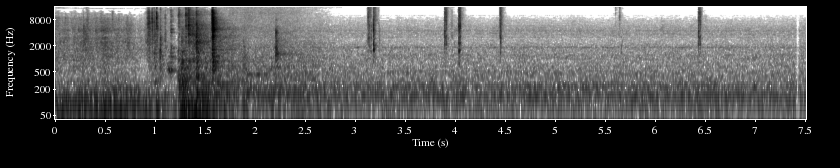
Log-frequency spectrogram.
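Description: A pistol clicks as it is handled.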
